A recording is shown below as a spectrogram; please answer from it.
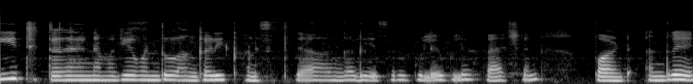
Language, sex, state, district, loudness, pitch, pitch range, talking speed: Kannada, female, Karnataka, Belgaum, -18 LUFS, 200 Hz, 190-215 Hz, 130 wpm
